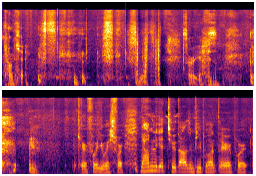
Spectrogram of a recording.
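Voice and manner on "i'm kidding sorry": normal talking voice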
